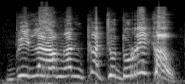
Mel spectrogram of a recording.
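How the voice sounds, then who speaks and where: A nagging, hard-up mother in an Ilocano radio drama. Her voice is extremely high and sharply bright. She scolds her household with theatrical exasperation. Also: sing-song, normal speed, slight background noise, heavily acted. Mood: scolding, shouting. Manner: scolding, dramatic, loudly calling out. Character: exasperated, nagging mother and wife, short of money.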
